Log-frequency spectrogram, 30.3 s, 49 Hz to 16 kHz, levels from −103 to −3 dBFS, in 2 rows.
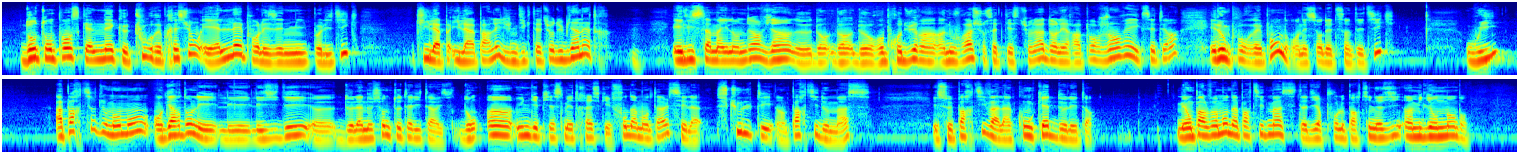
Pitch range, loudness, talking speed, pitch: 145-185 Hz, -24 LUFS, 215 wpm, 160 Hz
